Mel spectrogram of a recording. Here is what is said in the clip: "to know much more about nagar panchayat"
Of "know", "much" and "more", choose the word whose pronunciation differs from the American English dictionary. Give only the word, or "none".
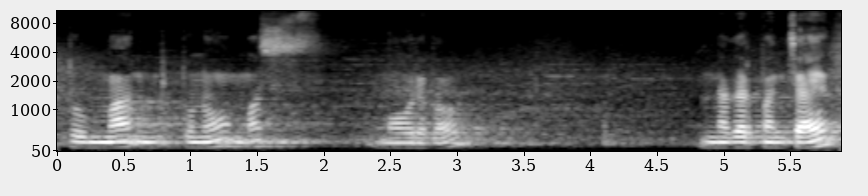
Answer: much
